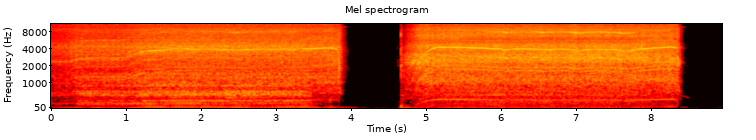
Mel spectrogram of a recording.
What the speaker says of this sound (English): then I'm going to get some holes drilled for some threaded inserts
